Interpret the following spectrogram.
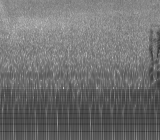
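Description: Tow boat's engine running at a steady cruising speed, a low even drone with no change in pitch.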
